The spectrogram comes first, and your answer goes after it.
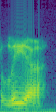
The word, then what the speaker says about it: Lea: And General Homer Lee, the last name was spelled Lea, so it would be pronounced Leah.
